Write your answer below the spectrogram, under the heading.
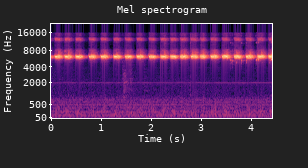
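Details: Close cricket giving loud, regular high chirps, around three per second, each a short ringing pulse, steady throughout.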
